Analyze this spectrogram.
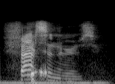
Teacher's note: the t is actually going to be silent fasteners okay okay thank you fasteners fastener take out the t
